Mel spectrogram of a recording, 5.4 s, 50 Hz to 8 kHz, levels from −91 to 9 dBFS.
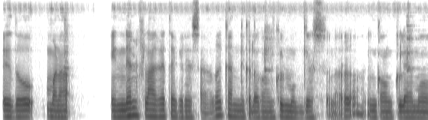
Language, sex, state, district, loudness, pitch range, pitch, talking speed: Telugu, male, Telangana, Nalgonda, -28 LUFS, 100-115 Hz, 110 Hz, 165 wpm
